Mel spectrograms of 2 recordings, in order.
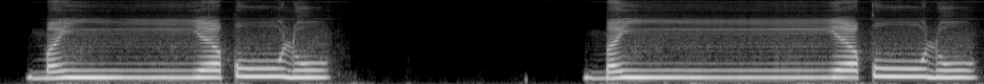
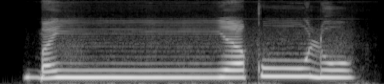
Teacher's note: ادغام کا مطلب ہے ملانا، ہم نے من اینڈ یقول کو ملایا ہے۔ با غنہ کا مطلب ہے غنہ کے ساتھ، ہم نے دونوں کو ملا کے غنہ بھی کیا ہے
